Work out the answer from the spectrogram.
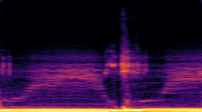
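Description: Guitar wah pedal effect on a sustained, distorted tone played through an amp, with one clear filter sweep rising and falling near the middle while the tone holds steady.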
